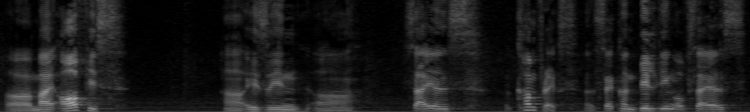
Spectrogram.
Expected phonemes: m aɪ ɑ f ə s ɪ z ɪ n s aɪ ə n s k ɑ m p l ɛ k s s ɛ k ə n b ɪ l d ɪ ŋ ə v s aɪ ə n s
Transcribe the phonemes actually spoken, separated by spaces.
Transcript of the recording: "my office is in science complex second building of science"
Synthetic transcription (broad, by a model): m aɪ ɑ f ə s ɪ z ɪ n s aɪ ə n s k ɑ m f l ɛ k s s ɛ k ə n b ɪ l d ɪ ŋ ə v s aɪ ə n s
